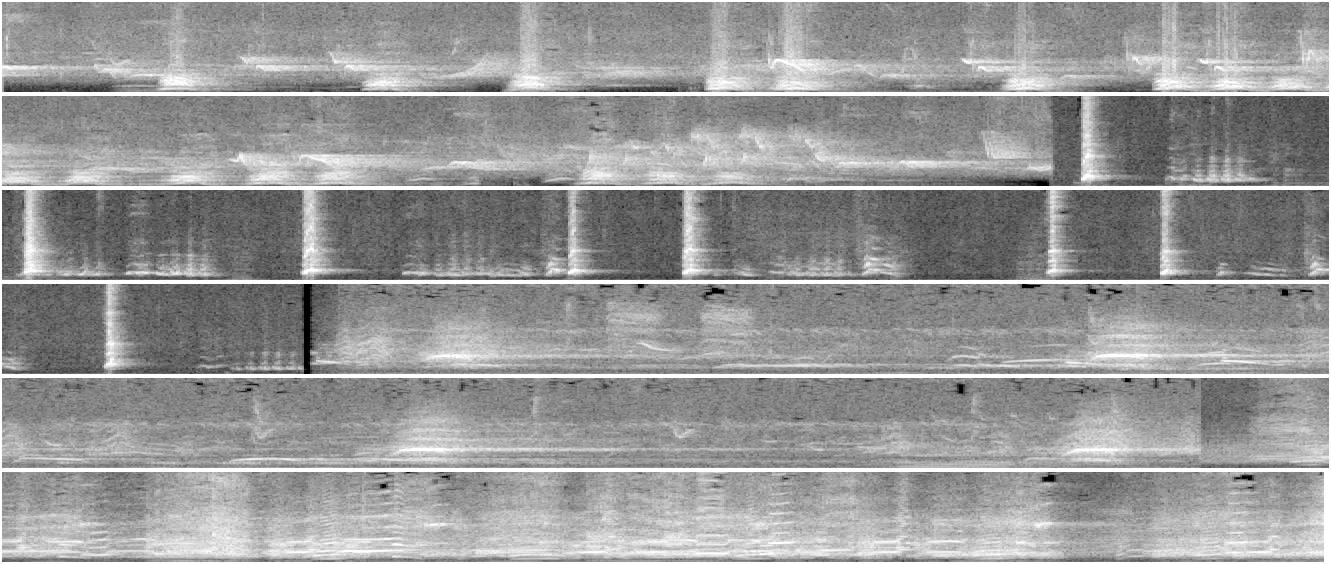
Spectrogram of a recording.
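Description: A string of animal sounds: a puppy's rapid yips and whines, then a run of sharp clicks, then domestic turkeys calling. The last few seconds are a flock of Canada geese honking together.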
